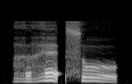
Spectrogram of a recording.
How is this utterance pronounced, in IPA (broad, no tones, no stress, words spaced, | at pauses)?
ɦəɦɛʔ sɔ̃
